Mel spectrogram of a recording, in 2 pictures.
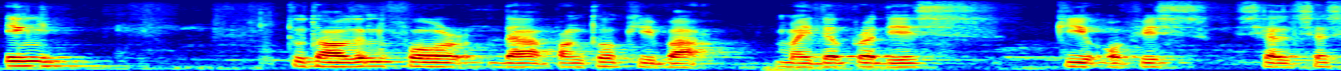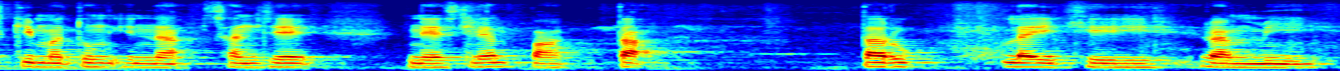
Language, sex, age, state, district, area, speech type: Manipuri, male, 18-30, Manipur, Thoubal, rural, read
